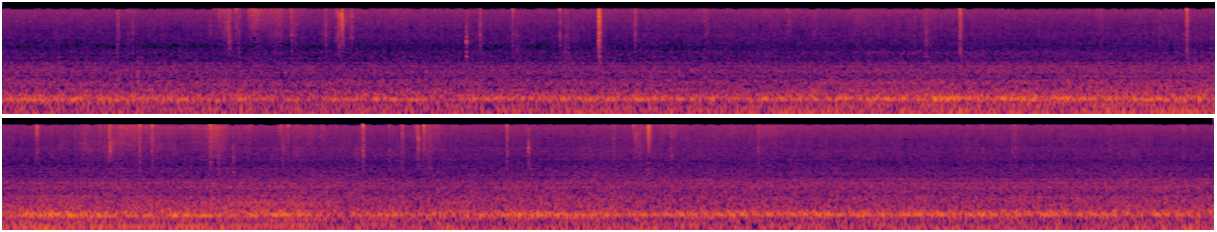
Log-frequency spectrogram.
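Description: Car engine running at a steady, unchanging speed with a constant hum, over low rumble.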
